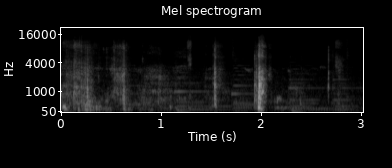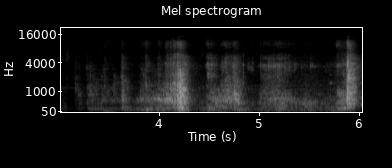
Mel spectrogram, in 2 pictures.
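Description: Skateboard clacks and pops on pavement, loudest as one sharp crack about two seconds in, then a rough stretch of board-on-ground noise and more hits near the end, all over quiet background music.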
